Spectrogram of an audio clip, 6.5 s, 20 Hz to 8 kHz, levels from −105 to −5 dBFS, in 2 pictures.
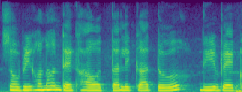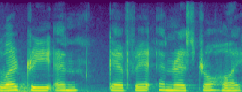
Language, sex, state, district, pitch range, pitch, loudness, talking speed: Assamese, female, Assam, Kamrup Metropolitan, 225-245 Hz, 235 Hz, -15 LUFS, 100 wpm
